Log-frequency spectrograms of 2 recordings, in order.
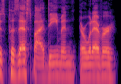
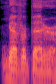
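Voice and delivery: put-on demonic voice, much lower; 7 semitones lower than usual. Retelling a movie's ending, where a character answers a question in a demon voice. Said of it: "in that demon voice or whatever".

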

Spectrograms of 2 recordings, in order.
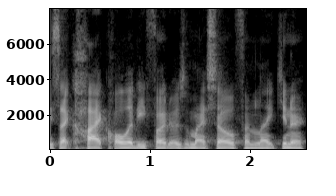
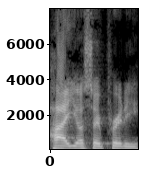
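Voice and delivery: play-acted, high, nervous word-vomit blurt; 7 semitones higher than usual. Retelling what she blurts out right after a hug, imitating nervous blurting. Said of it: "she just blurts out like nervously".

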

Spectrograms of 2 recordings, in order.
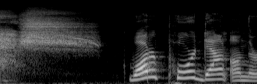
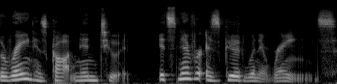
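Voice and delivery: usual speaking voice

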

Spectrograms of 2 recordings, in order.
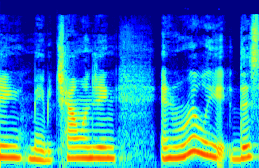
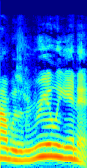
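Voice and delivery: ordinary talk

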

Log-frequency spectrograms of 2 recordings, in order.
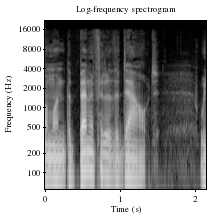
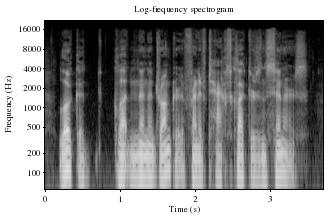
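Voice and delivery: ordinary talk, nothing marked

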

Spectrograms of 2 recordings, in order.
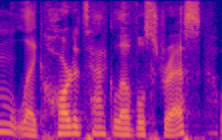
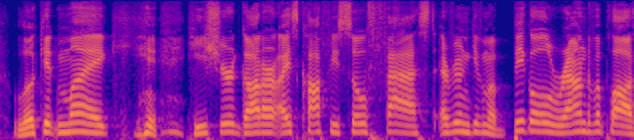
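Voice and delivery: mock, sarcastic tone; 4 semitones higher than usual. Retelling how a director praised a late coffee run: imitating a sarcastic director. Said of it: "giving me this sarcastic applause".

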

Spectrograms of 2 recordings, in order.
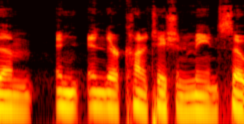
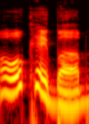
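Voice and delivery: condescending, patronizing, superior brush-off tone; 4 semitones higher than usual. Showing how people used the word bub: imitating a condescending tone. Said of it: "used almost in a condescending way".

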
